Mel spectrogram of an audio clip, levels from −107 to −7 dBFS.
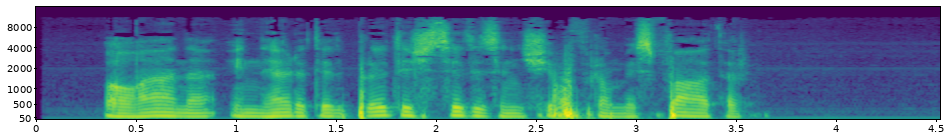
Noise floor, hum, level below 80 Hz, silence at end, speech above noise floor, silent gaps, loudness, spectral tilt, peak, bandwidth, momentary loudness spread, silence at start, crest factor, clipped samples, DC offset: -58 dBFS; none; -38 dBFS; 1 s; 38 dB; none; -21 LUFS; -6 dB/octave; -2 dBFS; 11 kHz; 9 LU; 0.35 s; 20 dB; under 0.1%; under 0.1%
